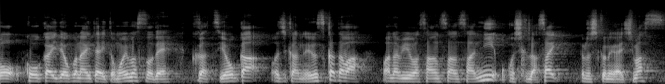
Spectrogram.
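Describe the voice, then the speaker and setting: Speaking at a fairly quick pace with hardly any pauses, a man uses a fairly high pitch. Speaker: interviewer and politician; program host. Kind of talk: panel discussion. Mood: cheerful, smiling. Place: classroom. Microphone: lapel.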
